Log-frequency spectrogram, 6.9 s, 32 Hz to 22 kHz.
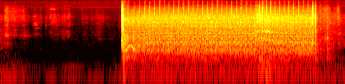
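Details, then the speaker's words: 1978 International Scout II Nissan SD33 diesel sitting over 20 years, very glow-plug dependent, after glow plug cycles: starter cranks hard about four seconds with ragged firing pulses, catches briefly but won't run on; cranks and fires but won't start. "look at that it did something all right let me give us some more glow plugs obviously this thing is very sensitive to glow plugs"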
